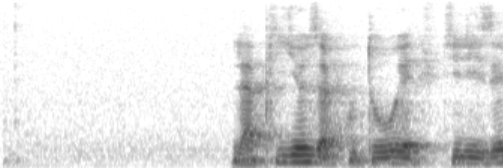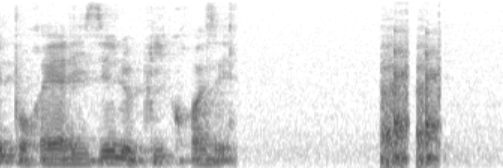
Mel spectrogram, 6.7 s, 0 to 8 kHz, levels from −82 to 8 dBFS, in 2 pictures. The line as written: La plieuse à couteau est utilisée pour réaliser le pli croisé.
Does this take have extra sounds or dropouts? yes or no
yes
